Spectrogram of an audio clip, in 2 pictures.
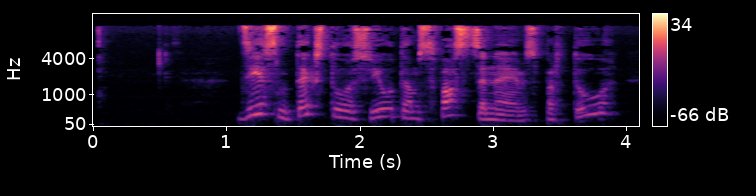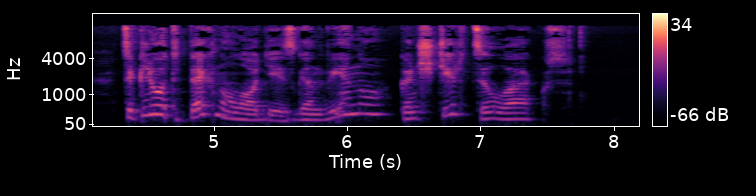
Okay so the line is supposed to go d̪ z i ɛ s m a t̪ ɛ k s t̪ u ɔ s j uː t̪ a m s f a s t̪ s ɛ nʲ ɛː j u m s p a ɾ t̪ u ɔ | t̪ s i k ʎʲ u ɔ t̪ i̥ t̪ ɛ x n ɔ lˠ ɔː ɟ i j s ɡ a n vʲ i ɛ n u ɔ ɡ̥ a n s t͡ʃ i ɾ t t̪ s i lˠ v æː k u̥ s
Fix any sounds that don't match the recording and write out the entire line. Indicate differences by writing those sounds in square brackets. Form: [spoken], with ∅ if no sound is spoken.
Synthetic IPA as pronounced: d̪ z i ɛ s m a t̪ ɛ k s t̪ u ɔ s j uː t̪ a m s f a s t̪ s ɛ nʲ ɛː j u m s p a ɾ t̪ u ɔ | t̪ s i k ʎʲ u ɔ t̪ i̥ t̪ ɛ x n ɔ lˠ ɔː ɟ i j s ɡ a n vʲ i ɛ n u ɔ ɡ̥ a n [ʃ] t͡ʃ i ɾ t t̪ s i lˠ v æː k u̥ s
